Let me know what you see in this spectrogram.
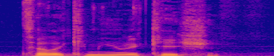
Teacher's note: In this word we have 1, 2, 3, 4, 5, 6, 7 syllables, and because we have ION, the stress is on the sixth syllable, the one before the last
